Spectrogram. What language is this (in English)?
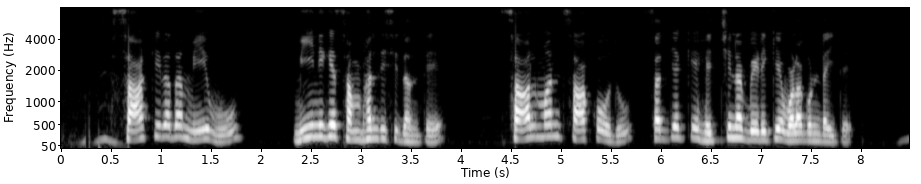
Kannada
